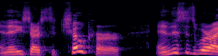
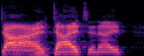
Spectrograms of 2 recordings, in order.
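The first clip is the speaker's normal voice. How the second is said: put-on screaming yell, hollered out; 3 dB louder than usual. Recapping a movie scene of a man screaming while driving: retelling a scream.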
